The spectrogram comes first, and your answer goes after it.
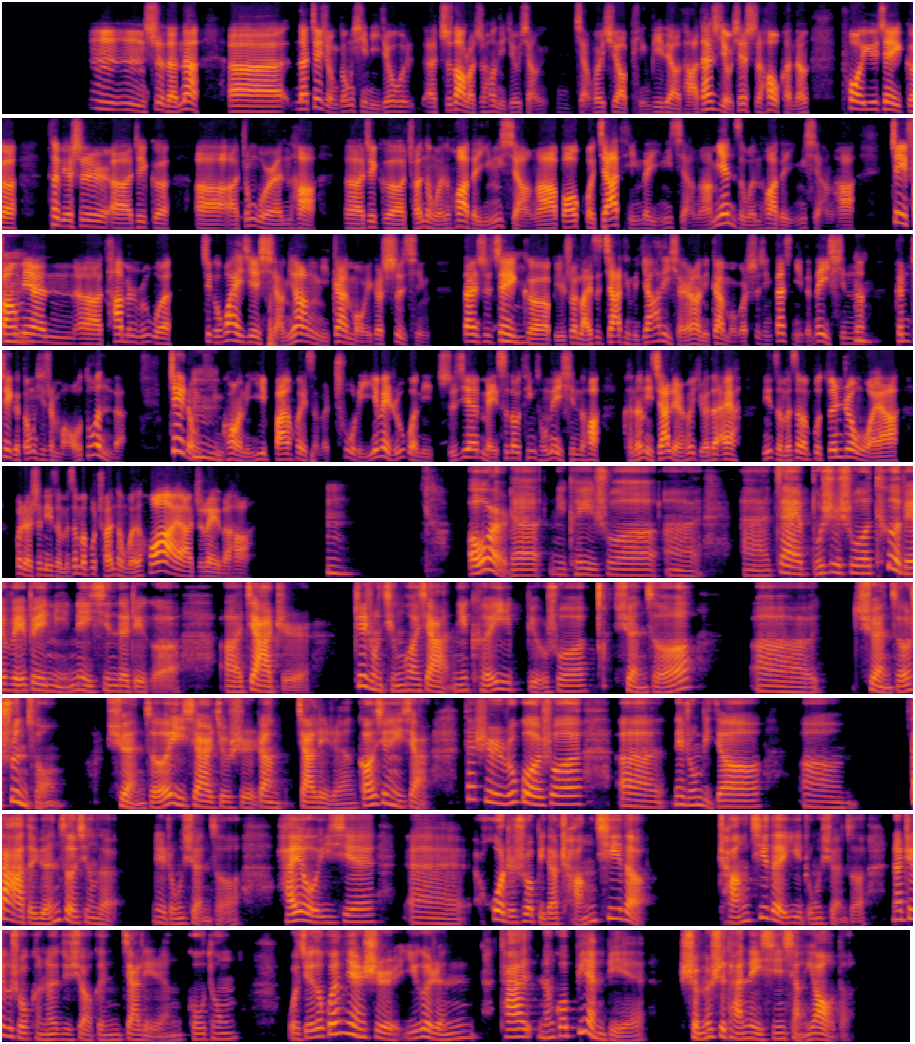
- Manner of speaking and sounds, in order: tsk
- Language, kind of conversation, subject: Chinese, podcast, 你如何辨别内心的真实声音？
